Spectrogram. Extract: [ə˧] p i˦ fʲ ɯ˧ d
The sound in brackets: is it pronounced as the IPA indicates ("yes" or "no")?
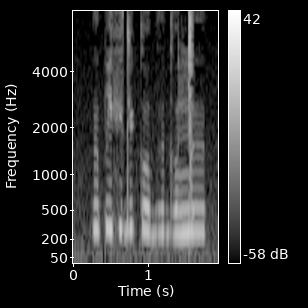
no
